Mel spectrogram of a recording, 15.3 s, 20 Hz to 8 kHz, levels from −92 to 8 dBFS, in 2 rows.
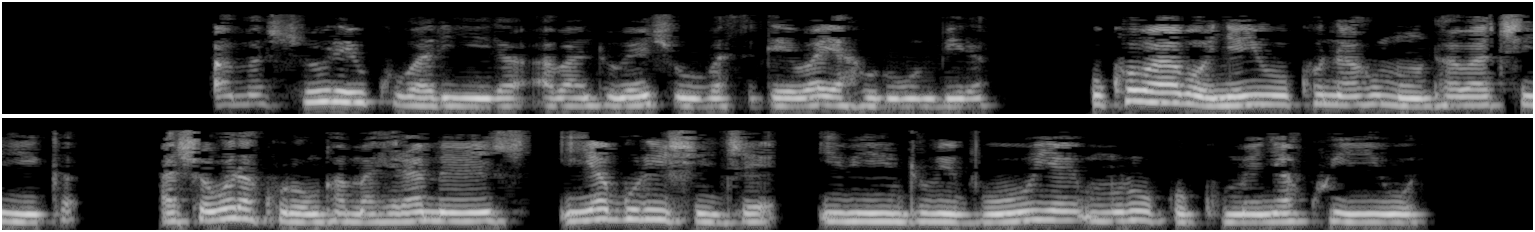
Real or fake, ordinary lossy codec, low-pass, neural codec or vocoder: real; MP3, 24 kbps; 7.2 kHz; none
